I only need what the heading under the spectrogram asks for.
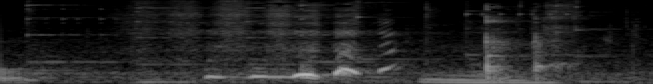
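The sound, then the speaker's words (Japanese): A Christmas toast with a glass of wine and a Hakushu whisky highball: a few light, bright clinks come close together, quiet and alone. “はい、乾杯。 はい、乾杯。 ワインと白州ハイボール。”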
